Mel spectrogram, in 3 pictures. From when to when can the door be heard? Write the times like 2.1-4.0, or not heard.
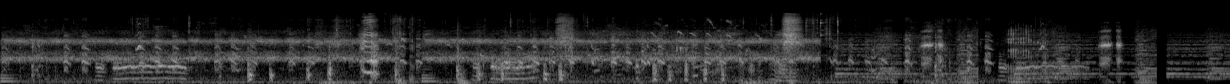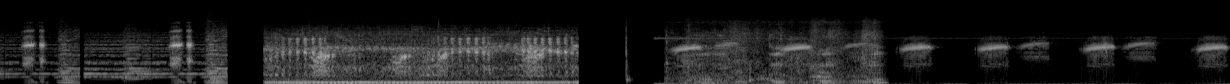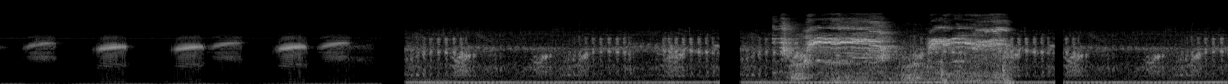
3.9-4.8, 34.0-34.9.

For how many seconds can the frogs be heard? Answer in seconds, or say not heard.
37 s.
